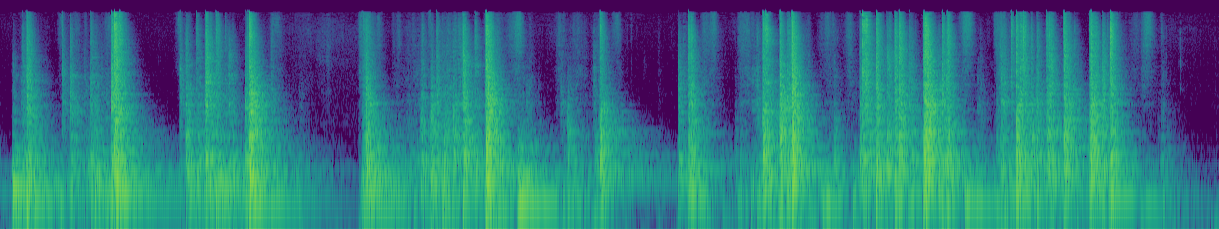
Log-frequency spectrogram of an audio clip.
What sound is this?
Tapping shaking and gently slamming a metal jar.
hit, shake, tapping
